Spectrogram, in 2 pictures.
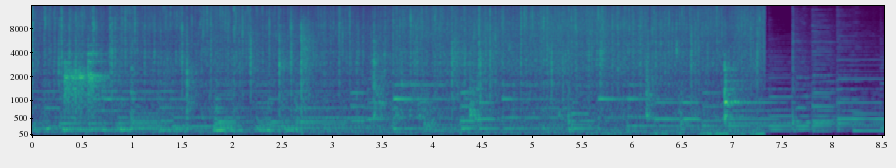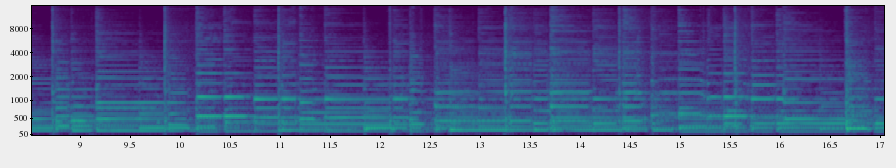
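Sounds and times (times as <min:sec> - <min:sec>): onions sizzling in oil: 0:00.0 - 0:07.4
guitar tune: 0:00.0 - 0:17.0
spatula clicking on a pan: 0:00.1 - 0:07.4
spatula scraping a pan: 0:02.7 - 0:07.4.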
